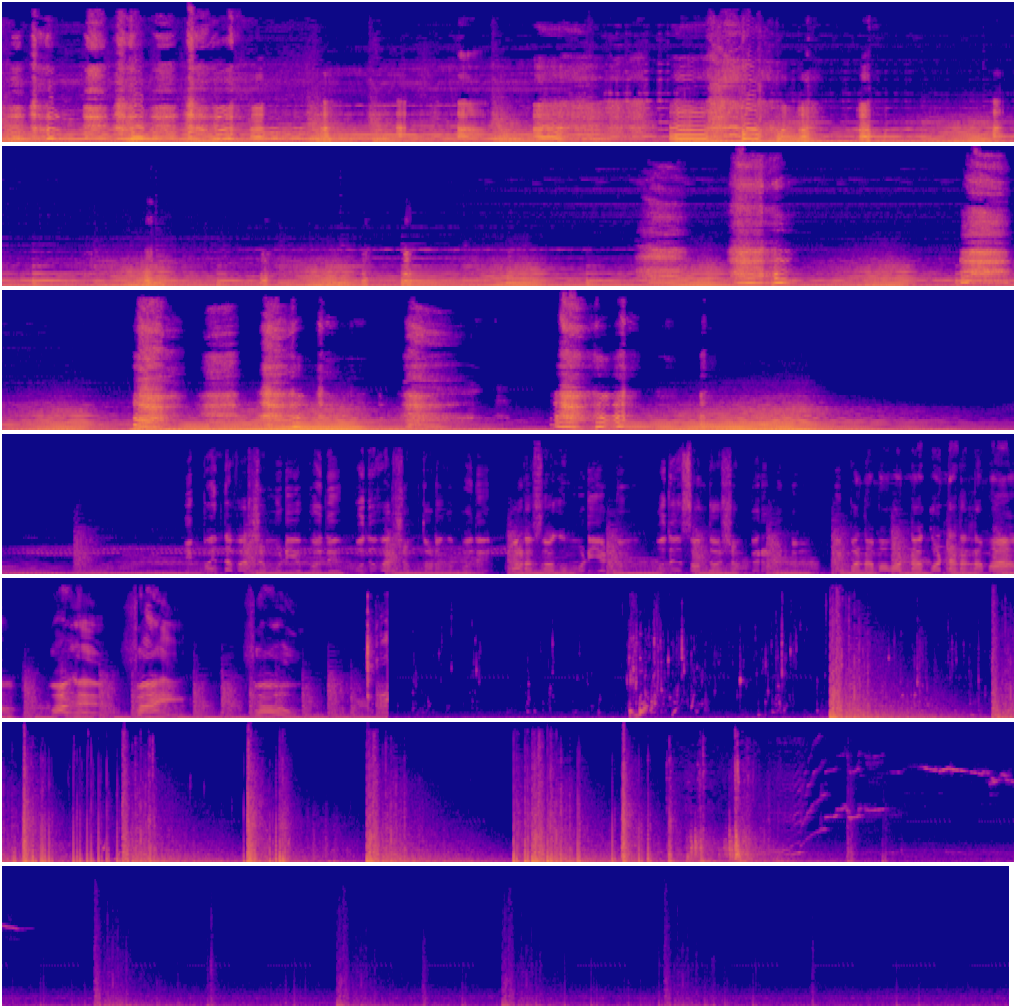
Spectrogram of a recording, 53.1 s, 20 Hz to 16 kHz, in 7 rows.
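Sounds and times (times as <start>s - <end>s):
wavering wailing cry: 0.0s - 6.1s
woman sobbing: 0.0s - 13.9s, 14.6s - 15.4s, 16.2s - 20.8s
slow sad orchestral score: 0.0s - 23.3s
watery plinks and trickles: 33.1s - 38.1s
fireworks bangs with crackling: 36.6s - 52.6s.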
